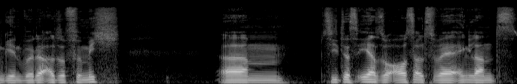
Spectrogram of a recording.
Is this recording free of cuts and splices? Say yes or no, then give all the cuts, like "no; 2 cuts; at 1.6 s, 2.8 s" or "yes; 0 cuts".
yes; 0 cuts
